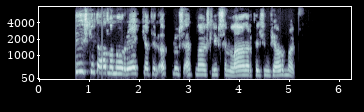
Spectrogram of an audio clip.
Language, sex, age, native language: Icelandic, male, 30-39, Icelandic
